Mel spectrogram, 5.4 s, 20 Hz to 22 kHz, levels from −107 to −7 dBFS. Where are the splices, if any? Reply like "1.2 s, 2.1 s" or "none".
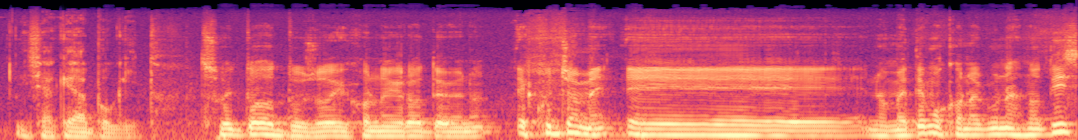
none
